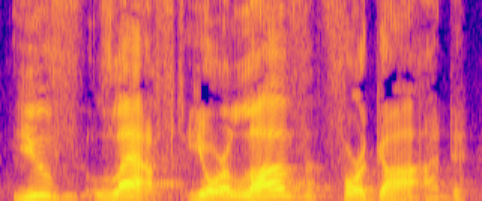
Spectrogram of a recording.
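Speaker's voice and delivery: normal talking voice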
